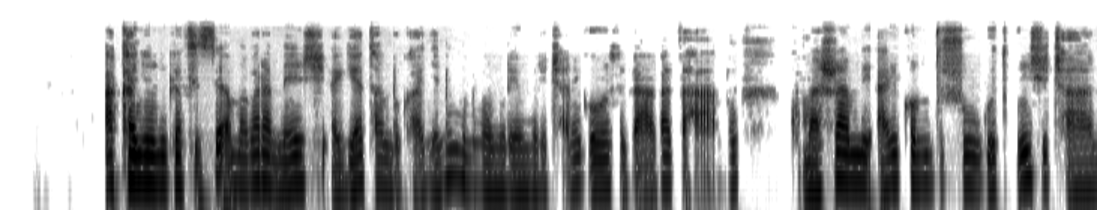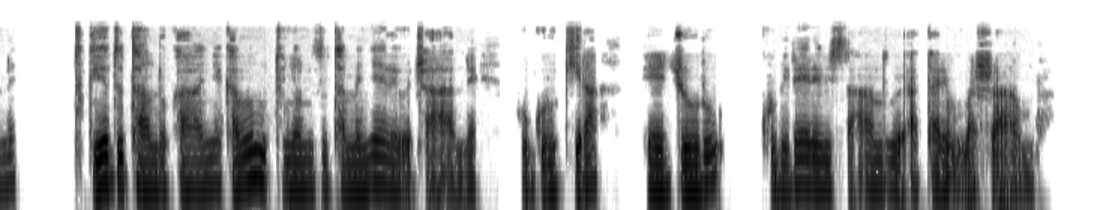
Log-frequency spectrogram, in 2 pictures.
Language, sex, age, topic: Rundi, male, 18-24, agriculture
